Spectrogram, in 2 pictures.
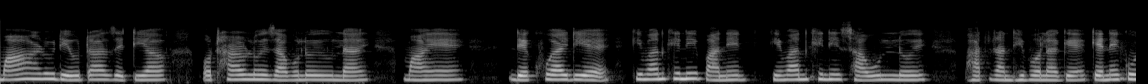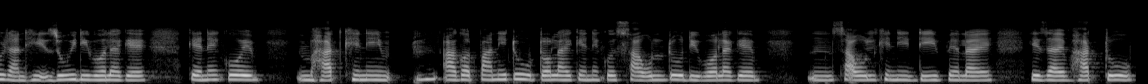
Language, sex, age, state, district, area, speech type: Assamese, female, 60+, Assam, Biswanath, rural, spontaneous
